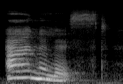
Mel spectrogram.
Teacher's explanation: So we stress the very first syllable and we have a very broad a, analyst. In the American accent, it's a little bit wider, analyst, analyst.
